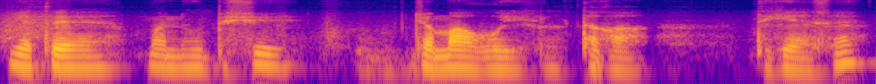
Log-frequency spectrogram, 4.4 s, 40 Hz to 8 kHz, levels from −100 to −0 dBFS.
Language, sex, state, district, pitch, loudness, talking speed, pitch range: Nagamese, male, Nagaland, Kohima, 115 Hz, -24 LUFS, 110 wpm, 110-125 Hz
